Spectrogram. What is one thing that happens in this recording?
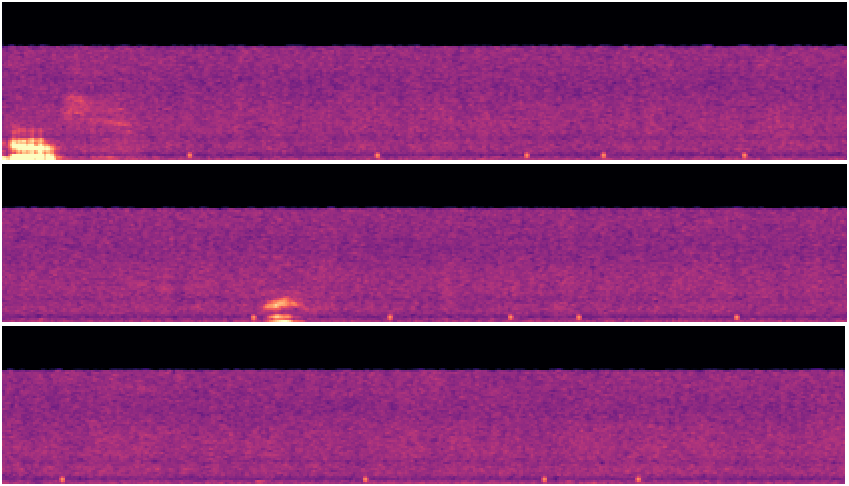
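Soft, faint clicks sound in a steady series as keys are tapped.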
